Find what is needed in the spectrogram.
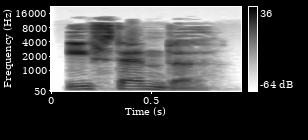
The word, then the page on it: east ender: British English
